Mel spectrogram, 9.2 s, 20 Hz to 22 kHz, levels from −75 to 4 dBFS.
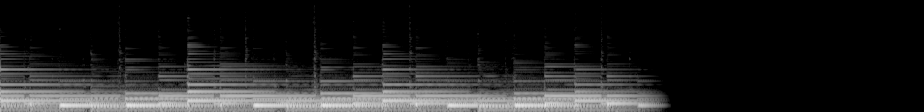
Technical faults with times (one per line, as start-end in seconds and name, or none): none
